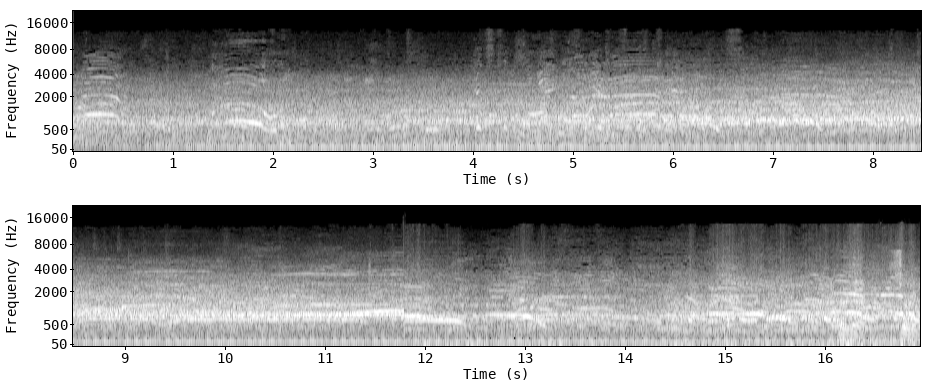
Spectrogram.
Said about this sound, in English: Commotion and some shouting coming from somewhere outside the room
